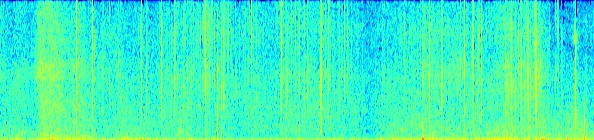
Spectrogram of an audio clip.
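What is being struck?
Stuffed plush toy with fleece fabric.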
